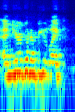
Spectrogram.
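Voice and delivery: usual speaking voice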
